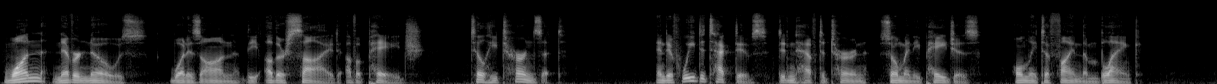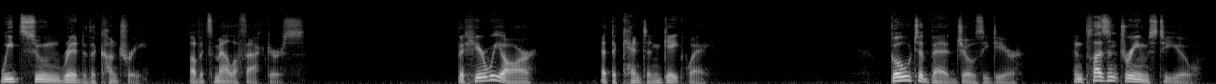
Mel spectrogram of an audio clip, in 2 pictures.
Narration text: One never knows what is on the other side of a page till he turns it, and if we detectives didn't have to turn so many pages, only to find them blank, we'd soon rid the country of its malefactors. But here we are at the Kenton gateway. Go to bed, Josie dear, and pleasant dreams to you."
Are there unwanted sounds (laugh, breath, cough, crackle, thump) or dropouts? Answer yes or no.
no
